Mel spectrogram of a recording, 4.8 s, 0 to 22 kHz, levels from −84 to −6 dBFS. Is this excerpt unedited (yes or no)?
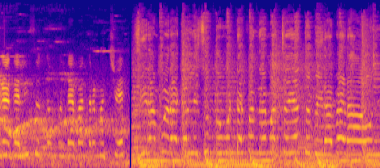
no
